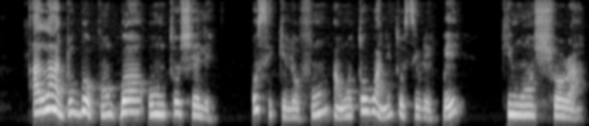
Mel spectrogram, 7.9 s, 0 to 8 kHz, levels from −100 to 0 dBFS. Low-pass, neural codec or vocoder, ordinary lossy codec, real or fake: none; none; none; real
